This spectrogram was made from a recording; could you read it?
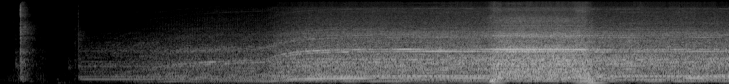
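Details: Sanitaire traditional-design vacuum, 180 CFM at the cleaner head, with high airflow density, in a pickup demo: motor spins up over a couple of seconds to a strong, steady whine with rushing air, even and rattle-free; picks up most of it; normal running.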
